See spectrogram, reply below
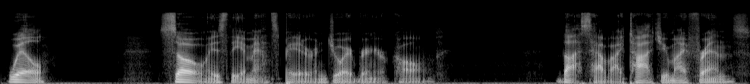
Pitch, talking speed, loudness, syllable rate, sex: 100 Hz, 120 wpm, -21 LUFS, 4.3 syllables/s, male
